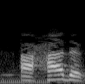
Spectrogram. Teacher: یہاں آیت ختم ہوتی ہے لہذا دال ساکن ہو جائے گا اور اس کی صفت قلقلہ ادا کریں گے. احد کر کے پڑھیں گے.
